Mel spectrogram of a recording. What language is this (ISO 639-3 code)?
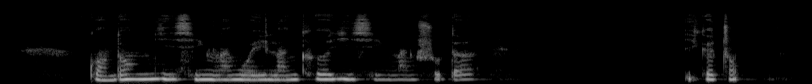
zho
